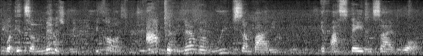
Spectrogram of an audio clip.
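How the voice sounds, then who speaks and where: A woman hosting an interview in a coffee shop, animated and preachy, encouraging her guest. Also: low-pitched, normal speed, over music. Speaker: host. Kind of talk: interview chat. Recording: distant mic in busy cafe. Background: cafe crowd chatter.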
